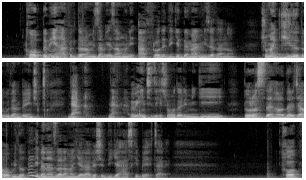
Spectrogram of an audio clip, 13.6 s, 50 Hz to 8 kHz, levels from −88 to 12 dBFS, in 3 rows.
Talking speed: 195 wpm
